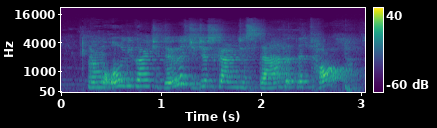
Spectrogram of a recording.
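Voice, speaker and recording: A woman with a New Zealand accent talks at a fairly quick pace in a high pitch. The room echo is audible, and there is noticeable background noise. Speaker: holistic health practitioner and speaker. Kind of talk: workshop talk. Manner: animated.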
